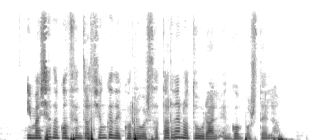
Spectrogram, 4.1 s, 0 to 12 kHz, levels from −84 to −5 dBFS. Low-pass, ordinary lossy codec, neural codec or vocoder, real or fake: 10.8 kHz; AAC, 64 kbps; none; real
